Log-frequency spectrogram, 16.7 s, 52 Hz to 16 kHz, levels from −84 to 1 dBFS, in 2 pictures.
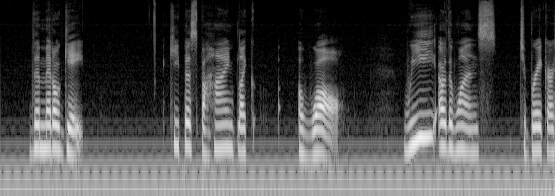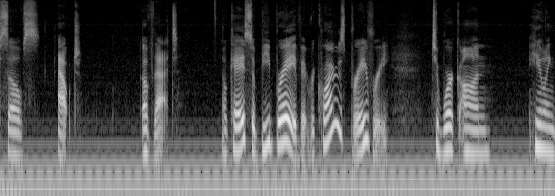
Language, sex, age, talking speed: English, female, 40-59, 110 wpm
